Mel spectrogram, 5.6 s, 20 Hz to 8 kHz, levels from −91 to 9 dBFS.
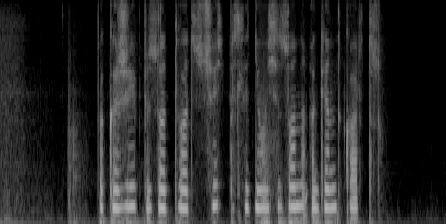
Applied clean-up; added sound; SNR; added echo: neural mask model RNNoise.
